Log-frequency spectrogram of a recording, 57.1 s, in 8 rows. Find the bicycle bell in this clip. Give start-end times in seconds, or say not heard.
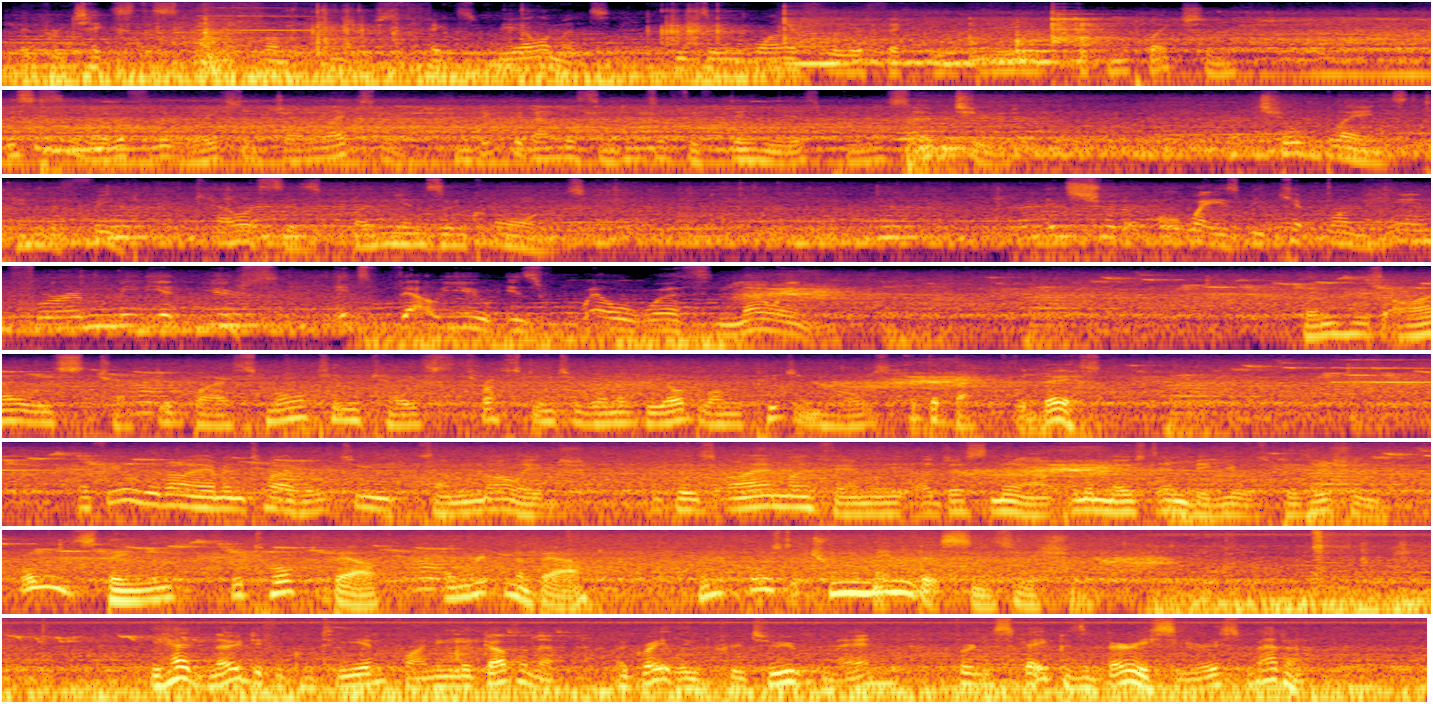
0.9-1.6, 35.2-36.0.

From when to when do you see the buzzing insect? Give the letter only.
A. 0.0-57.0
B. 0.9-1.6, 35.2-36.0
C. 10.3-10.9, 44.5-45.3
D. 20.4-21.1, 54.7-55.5
A.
